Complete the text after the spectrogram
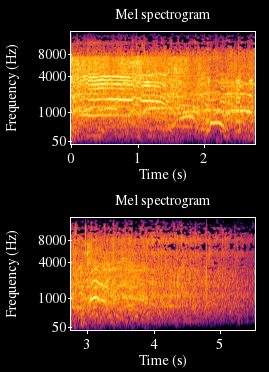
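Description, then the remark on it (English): A loud crowd bursts into dense applause with whoops and cheering shouts over the clapping, sustained for several seconds before fading out toward the end. “Wow, that that, that was long. Crowd goes”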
